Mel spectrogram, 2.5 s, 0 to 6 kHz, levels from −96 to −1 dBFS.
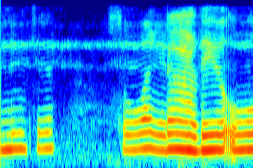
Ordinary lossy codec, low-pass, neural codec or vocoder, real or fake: none; 5.4 kHz; codec, 24 kHz, 6 kbps, HILCodec; fake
